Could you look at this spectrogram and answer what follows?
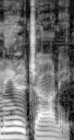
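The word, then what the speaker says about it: Neel Jani: With, I'm going to have to learn how to say this in the off-season, but Neil Yanni. – Or Yanni. – I think. – Yanni. Not too bad, yeah. – Yeah. – The Swiss saying Neil Yanni.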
